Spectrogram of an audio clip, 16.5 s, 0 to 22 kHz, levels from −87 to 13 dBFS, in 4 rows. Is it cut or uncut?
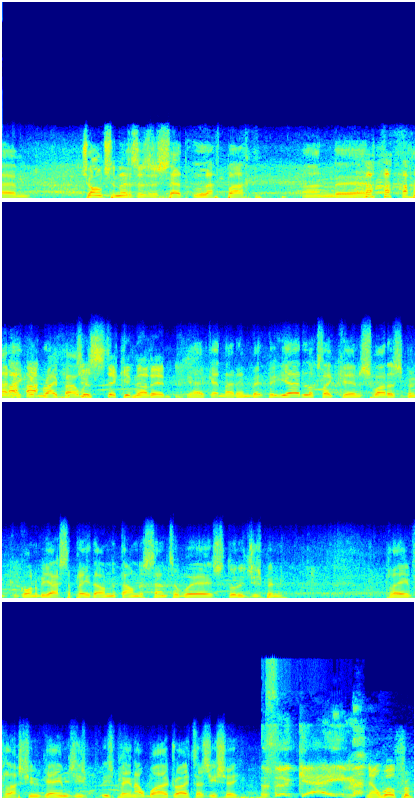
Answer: uncut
